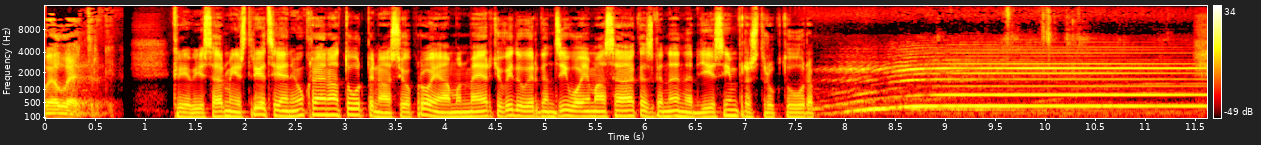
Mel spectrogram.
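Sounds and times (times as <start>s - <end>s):
speech: 0.0s - 8.1s
air raid siren wailing: 7.7s - 11.6s.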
